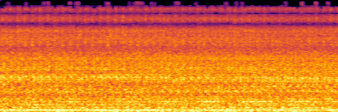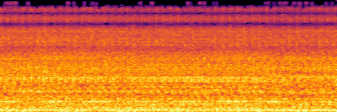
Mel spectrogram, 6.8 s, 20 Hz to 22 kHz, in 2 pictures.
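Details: Massey Ferguson 1800 diesel tractor, already warmed up, restarted after fuel filter work: steady, even chug at idle, no misses, surging or stumbling; runs smoothly and holds idle.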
